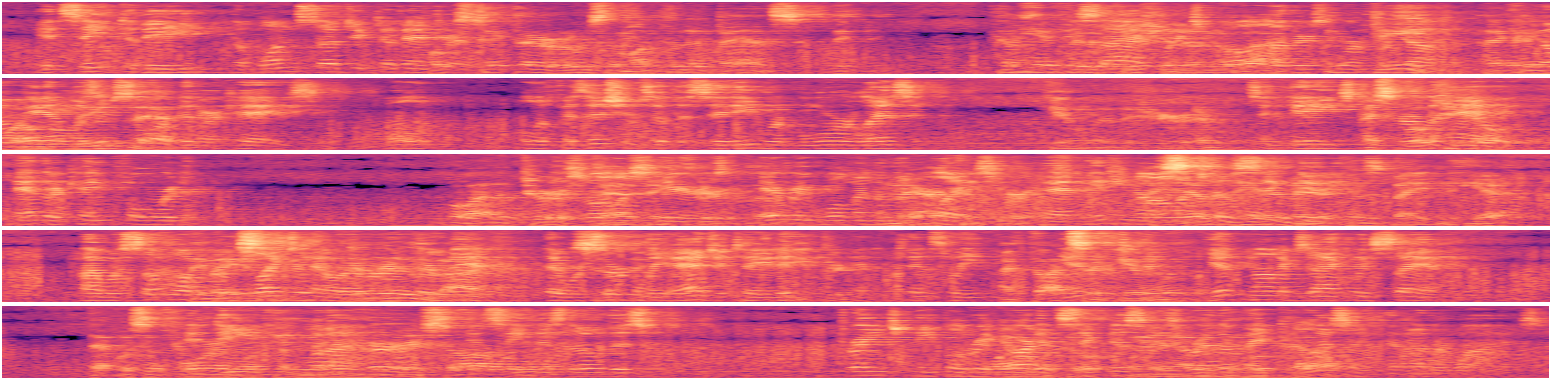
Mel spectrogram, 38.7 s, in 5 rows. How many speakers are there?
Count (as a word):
two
